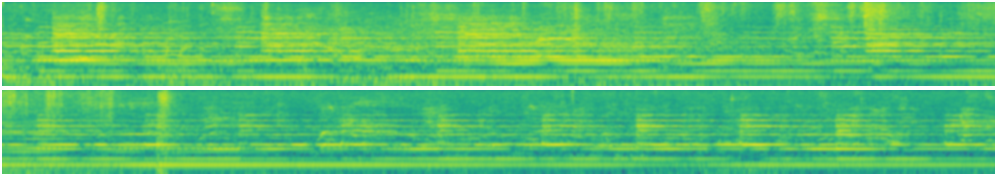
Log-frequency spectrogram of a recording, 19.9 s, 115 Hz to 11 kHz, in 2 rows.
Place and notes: Berlin, Reuterplatz, church bells - berlin, reuterplatz, church bells
Standing at a children playground on a winter sunday at noon. The sounds of church bells - first from the Christophorus church nearby then followed by Nicodemus church in the distance. In the background the sounds of children playing and the city traffic.
soundmap d - social ambiences and topographic field recordings
Berlin, Germany, December 2011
